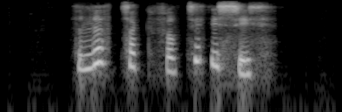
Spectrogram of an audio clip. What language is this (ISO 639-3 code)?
kab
